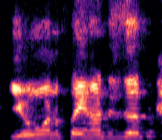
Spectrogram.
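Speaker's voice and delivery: quick high teasing, rising at the end; fast, high mocking question. Counselor pressing Bernard, fast and high. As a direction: rattle it off like a pushy counselor.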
